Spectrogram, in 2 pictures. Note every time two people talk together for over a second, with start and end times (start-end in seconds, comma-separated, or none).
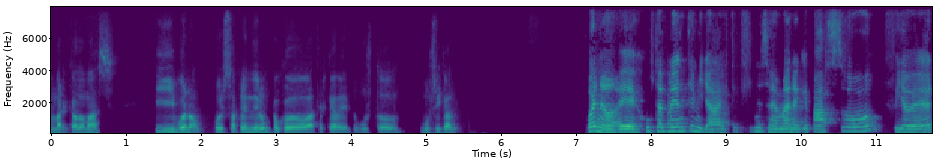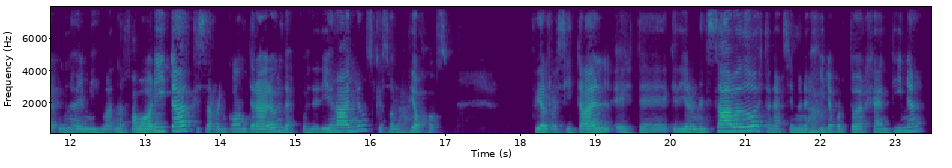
none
